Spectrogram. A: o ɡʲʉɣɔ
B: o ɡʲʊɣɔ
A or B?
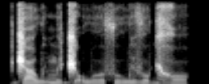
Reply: B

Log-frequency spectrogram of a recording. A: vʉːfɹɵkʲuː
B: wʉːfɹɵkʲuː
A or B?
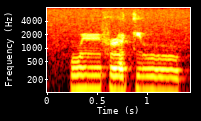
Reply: B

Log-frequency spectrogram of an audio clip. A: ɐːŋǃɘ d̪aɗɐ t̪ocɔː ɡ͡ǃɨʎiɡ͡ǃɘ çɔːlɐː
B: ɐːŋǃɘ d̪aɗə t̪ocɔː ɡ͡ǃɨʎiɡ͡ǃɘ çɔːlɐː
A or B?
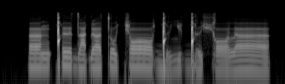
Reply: A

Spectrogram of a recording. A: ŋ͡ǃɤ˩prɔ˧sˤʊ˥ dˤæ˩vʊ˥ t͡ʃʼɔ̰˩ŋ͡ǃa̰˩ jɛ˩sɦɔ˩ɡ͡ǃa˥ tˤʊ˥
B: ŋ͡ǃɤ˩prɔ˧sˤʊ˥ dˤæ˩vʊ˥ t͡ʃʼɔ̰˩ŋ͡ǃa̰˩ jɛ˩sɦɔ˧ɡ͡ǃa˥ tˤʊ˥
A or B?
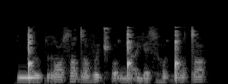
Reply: B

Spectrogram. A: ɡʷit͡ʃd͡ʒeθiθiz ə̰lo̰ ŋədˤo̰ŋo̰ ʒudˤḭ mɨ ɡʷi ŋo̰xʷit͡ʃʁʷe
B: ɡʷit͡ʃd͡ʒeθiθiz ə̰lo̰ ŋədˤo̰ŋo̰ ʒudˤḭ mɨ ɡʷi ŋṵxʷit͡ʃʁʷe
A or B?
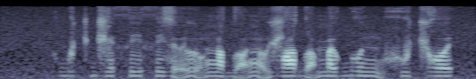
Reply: B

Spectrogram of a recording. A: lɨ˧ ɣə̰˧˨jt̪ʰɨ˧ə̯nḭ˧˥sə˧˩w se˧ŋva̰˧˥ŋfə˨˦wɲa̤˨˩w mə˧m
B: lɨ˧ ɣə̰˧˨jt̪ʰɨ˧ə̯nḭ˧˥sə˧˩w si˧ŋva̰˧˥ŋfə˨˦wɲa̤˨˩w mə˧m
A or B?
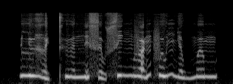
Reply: B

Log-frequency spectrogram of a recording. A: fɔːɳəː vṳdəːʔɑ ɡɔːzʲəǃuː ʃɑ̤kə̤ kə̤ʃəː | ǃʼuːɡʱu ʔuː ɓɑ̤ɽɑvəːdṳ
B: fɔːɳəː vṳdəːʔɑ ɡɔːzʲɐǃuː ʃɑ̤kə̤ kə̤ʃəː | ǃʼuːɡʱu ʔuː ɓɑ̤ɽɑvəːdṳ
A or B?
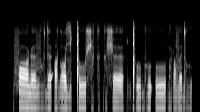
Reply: A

